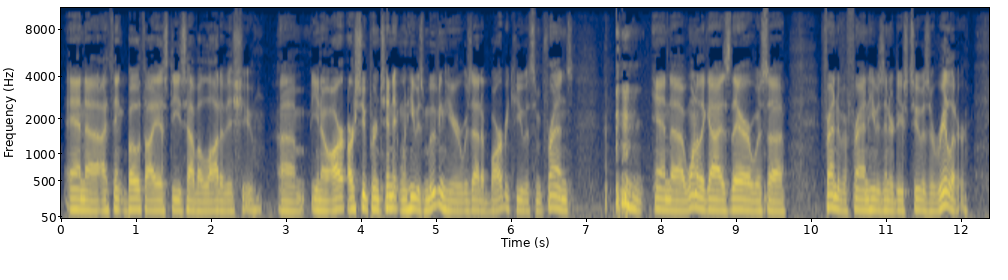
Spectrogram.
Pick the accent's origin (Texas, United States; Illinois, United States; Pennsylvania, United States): Texas, United States; Bryan; I'm a Bryan guy. I'm from Bryan.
